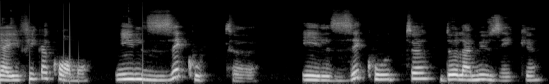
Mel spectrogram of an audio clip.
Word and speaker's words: ils écoutent: Porque esse S ele vai fazer a liaison com o E. Então, vai ficar ils écoutent, tá? O S, quando ele faz liaison com a vogal que segue, ele vai ter sempre um som de Z.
